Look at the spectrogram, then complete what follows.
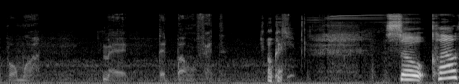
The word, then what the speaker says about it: en fait: we say in fact, we're going to say en fait.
